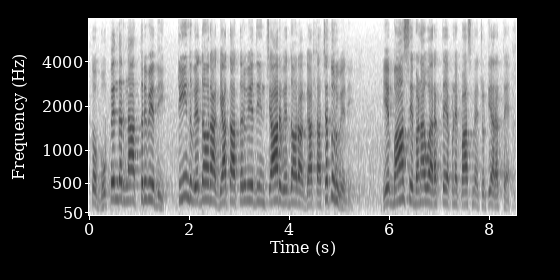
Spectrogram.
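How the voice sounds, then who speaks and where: A man's voice: high-pitched, brisk, sharp tone. A man with a Rajasthani accent teaching an exam-prep lesson with memory tricks, jokey, asking the class questions and answering them himself. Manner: mimics regional speech for laughs.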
